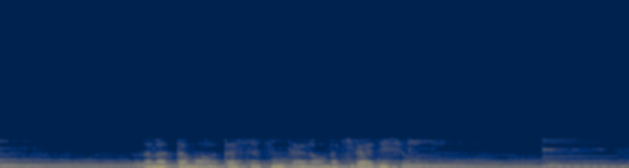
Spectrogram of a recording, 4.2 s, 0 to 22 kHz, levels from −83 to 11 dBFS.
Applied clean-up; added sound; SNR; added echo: none; none; none; reverberation time 0.3 s.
